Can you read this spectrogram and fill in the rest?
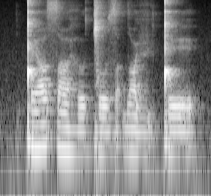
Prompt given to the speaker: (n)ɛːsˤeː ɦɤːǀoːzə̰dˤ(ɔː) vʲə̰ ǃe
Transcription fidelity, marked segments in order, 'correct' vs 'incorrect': incorrect: ǃ, incorrect: oː

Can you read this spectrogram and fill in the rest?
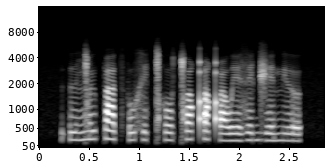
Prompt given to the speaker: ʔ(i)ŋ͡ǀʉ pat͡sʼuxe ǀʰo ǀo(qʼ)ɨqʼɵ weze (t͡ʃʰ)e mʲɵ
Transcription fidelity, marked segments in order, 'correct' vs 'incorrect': incorrect: ɨ, correct, incorrect: d͡ʒ

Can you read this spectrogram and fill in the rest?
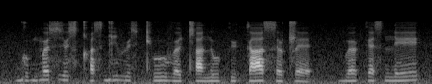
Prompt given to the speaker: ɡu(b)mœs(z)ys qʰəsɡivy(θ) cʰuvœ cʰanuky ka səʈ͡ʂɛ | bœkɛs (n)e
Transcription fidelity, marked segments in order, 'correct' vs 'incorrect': correct, correct, incorrect: s, correct

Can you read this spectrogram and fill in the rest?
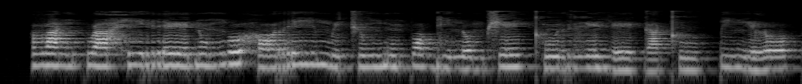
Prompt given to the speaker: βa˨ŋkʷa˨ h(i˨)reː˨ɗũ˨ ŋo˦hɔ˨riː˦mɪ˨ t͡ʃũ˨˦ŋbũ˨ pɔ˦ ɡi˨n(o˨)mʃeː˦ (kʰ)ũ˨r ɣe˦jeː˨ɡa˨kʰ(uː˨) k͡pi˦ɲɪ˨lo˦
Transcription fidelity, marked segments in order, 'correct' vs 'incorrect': correct, correct, correct, correct

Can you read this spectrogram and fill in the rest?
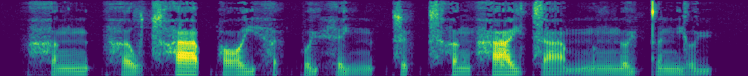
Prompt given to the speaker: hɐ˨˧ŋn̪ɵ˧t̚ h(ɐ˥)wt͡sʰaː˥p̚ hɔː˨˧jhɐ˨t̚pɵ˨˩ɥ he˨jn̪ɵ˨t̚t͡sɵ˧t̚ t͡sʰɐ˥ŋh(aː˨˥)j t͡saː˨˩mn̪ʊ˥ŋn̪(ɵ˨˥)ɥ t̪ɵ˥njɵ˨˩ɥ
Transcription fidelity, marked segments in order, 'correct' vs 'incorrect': incorrect: ɐ˨˧, incorrect: aː˥, incorrect: ɵ˥

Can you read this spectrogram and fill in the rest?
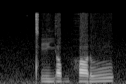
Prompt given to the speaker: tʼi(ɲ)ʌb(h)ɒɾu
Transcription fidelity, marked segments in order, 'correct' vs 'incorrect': incorrect: j, correct

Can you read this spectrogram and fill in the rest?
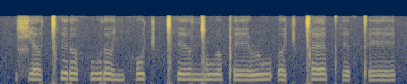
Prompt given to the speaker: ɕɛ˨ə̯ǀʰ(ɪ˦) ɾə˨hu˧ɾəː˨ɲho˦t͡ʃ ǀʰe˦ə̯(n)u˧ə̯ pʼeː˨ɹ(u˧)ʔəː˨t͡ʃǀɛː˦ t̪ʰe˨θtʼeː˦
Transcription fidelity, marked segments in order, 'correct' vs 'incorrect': correct, incorrect: ŋ͡ǀ, correct

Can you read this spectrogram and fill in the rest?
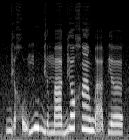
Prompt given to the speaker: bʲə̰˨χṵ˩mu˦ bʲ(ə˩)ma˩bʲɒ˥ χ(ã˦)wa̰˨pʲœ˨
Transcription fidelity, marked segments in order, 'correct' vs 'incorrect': correct, correct

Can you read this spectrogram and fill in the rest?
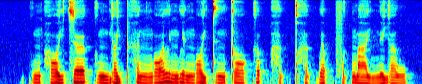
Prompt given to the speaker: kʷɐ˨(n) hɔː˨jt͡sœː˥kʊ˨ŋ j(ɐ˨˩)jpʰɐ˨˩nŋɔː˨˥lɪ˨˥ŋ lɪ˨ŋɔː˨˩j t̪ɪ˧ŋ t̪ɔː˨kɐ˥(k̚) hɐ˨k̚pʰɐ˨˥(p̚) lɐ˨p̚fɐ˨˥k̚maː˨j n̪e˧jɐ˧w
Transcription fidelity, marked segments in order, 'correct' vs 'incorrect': incorrect: ŋ, correct, incorrect: p̚, incorrect: k̚

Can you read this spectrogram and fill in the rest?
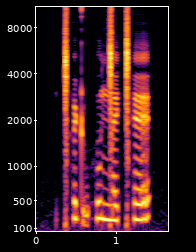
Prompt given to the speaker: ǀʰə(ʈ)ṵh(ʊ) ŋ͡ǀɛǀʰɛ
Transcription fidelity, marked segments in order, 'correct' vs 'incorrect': correct, correct

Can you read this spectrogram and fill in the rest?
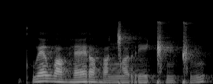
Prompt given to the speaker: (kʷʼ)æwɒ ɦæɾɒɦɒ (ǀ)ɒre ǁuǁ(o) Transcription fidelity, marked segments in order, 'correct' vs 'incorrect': correct, incorrect: ŋ͡ǀ, incorrect: u

